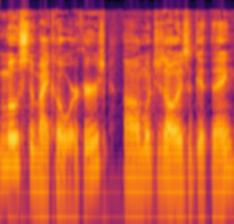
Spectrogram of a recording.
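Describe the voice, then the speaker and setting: A woman with an American accent and a very deep, low pitch, on a very clean recording with a silent background. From New England, US. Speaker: podcast host and field archaeologist. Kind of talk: solo podcast monologue. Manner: casual, conversational with fillers.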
